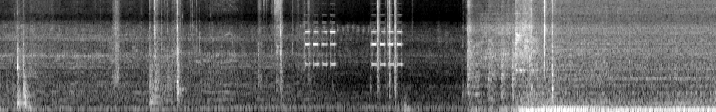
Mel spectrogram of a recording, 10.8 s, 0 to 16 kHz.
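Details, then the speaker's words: First-generation Nissan Almera 1.2 three-cylinder, stumbling and nearly stalling: after starting, lumpy idle with recurring stumble, heard at the exhaust too; misfire at idle. "มีอาการเครื่องสะดุดนะครับก็ก็เดี๋ยวเราไปลองสตาร์ทเครื่องแล้วฟังเสียงดูกันเลยว่ามันสะดุดประมาณไหน"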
